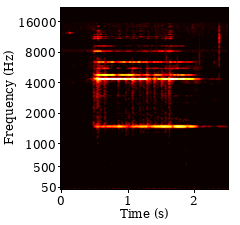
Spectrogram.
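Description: A handbell is shaken quickly for about a second and a half, giving a bright, trilling ring that cuts off abruptly. It is fairly loud, with no voices.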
